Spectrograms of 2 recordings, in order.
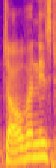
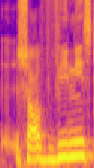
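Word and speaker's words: chauvinist: মানে অরাজকতাবাদী যে, অ্যান্ড চৌভানিস্ট মানে কি চৌভানিস্ট না, এটা শভিনিস্ট এরকম হয় উচ্চারণটা, ঠিক আছে, CHAU চৌভিনিস্ট না, উচ্চারণটা যদি কারেক্টলি উচ্চারণ করি শভিনিস্ট এরকম হয়, ঠিক আছে উচ্চারণটা।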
